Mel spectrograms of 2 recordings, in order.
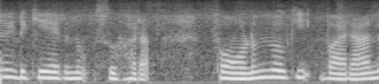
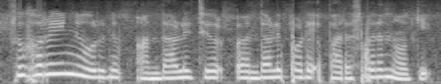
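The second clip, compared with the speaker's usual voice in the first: ordinary delivery, nothing marked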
